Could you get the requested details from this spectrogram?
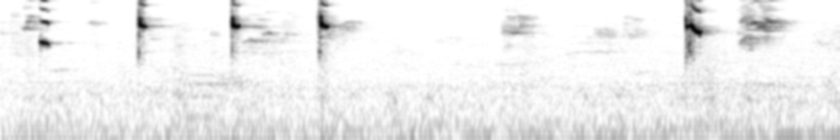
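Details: Pet lovebirds uttering sharp, high, clipped chirps in a quick series of four, then a pause with a faint note, followed by a harsher doubled chirp and a buzzy chatter.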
